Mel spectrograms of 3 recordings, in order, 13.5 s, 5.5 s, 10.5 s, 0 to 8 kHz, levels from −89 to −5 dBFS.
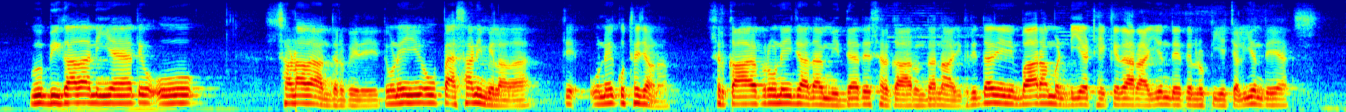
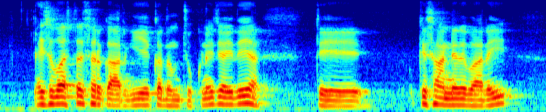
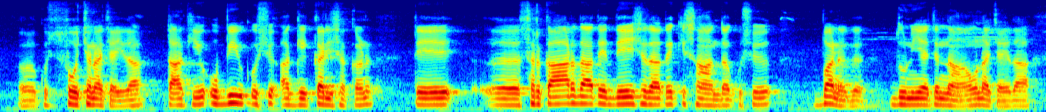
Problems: none marked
